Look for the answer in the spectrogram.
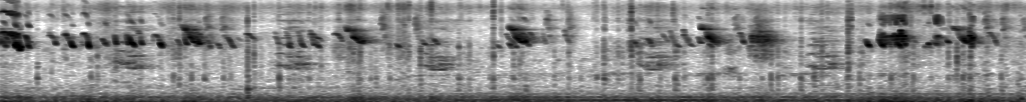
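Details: Coloured chickens give high, thin chirps in quick clustered bursts, several birds overlapping, with a soft flutter of wings and a faint low hum underneath.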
